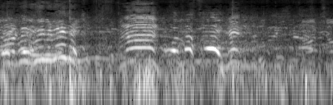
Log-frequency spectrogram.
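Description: Voices calling out across a youth football pitch, from players and sideline spectators, with one loud drawn-out shout about two seconds in and a single sharp knock about a second in.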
